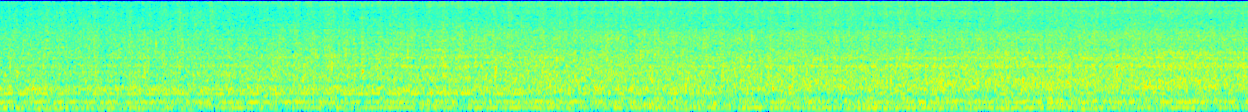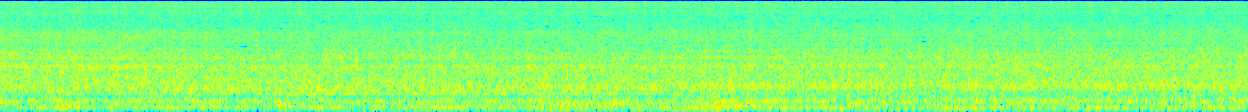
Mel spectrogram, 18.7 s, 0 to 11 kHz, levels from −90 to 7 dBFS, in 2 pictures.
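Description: Nothing in the audio stood out as a technical fault on listening.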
